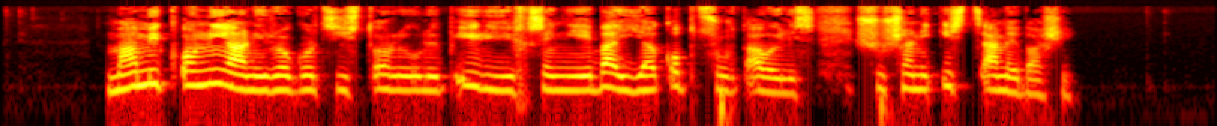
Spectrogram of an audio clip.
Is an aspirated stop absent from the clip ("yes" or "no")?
yes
